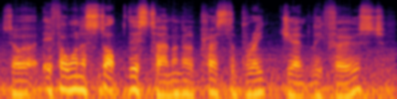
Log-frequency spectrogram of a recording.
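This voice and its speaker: A man talking through a driving lesson as an instructor, calmly explaining each step while he drives. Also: fairly low pitch, normal speed. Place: inside a moving car. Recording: car interior with faint vehicle noise.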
